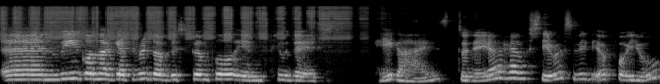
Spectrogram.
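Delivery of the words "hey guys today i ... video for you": giggling, laughing through the words. Greeting viewers at the start of a video: laughing while talking. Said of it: "I know I'm laughing".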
